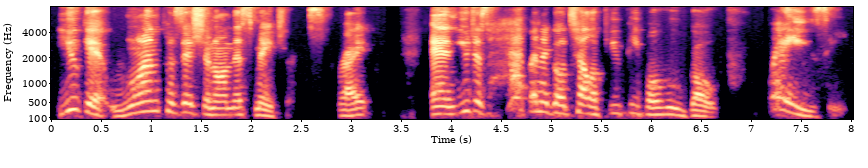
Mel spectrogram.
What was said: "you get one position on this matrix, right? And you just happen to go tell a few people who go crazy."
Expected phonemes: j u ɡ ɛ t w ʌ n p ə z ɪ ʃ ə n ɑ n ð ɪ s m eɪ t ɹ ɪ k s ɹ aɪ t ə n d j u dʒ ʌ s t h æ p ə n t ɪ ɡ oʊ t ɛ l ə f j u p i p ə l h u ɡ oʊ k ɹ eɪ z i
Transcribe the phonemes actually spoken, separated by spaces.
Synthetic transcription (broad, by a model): j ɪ ɡ ɛ t w ʌ n p ə z ɪ ʃ ə n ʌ n ð ɪ s m eɪ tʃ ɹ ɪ k s ɹ aɪ t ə n j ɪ dʒ ʌ s t h æ p ə n t ɪ ɡ oʊ t ɛ l ə f j u p i p l h u ɡ oʊ k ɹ eɪ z i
